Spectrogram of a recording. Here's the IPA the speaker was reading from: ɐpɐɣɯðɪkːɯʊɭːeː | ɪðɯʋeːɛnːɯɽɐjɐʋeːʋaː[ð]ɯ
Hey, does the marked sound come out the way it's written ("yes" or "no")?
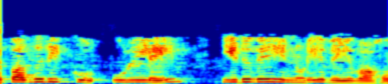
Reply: no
